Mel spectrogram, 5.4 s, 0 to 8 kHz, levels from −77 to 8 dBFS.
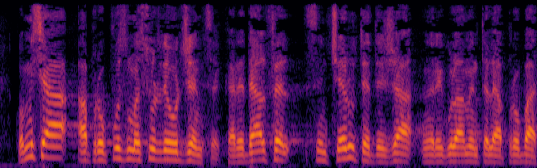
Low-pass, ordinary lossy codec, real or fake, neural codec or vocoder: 7.2 kHz; none; real; none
